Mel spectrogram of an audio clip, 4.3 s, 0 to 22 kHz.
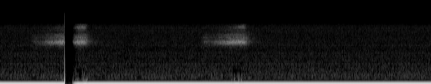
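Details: A Barn owl, dated 8-7-15 and visiting while looking for food, gives two rasping hissed screeches about one and a half seconds apart; a sharp click sounds just before the first one.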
